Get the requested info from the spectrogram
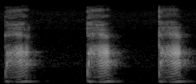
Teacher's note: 它就是在拔后面加一个浊的气流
